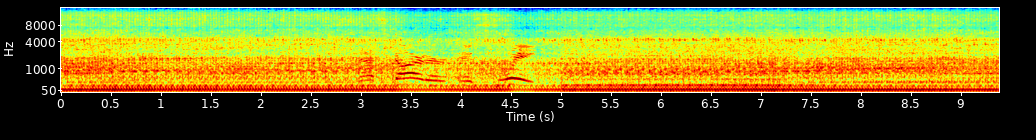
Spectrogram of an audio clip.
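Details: Detroit Diesel 8V-71 two-stroke idling after a new starter (part 6924N) was installed: deep, steady drone, even and unbroken with no knocks or misses; healthy idle.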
